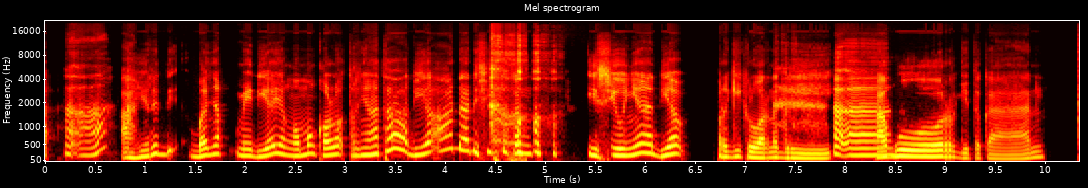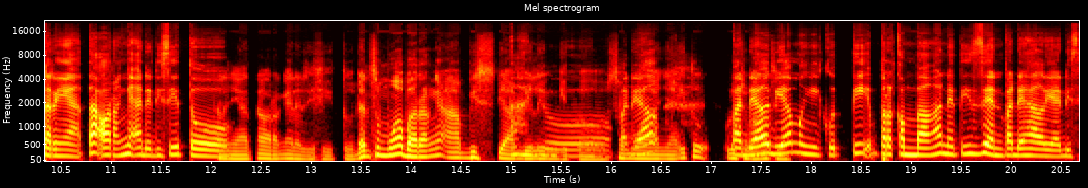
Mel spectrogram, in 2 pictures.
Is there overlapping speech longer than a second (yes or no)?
yes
